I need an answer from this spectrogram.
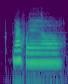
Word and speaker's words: narwhal: Narwhal. Or narwhal, but it's pronounced narwhal.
